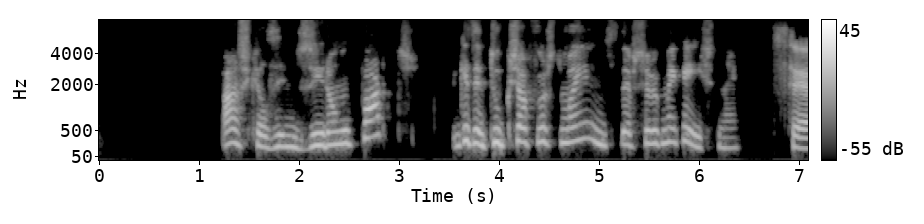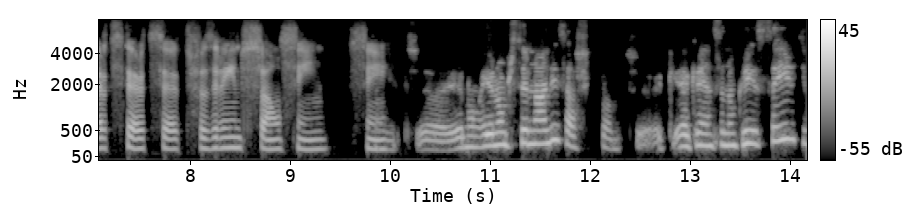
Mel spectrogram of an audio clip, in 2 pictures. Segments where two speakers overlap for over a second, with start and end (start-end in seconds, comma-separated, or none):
none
